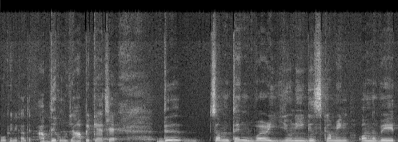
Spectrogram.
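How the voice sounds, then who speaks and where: A man teaching finance as a tutor, walking through worked examples step by step in a chatty way. He repeats steps in quick drills and adds joking asides. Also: medium pitch, a little mellow, a little hiss or hum. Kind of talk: screen-recorded worked-example lesson.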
